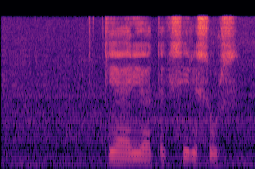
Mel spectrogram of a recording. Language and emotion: Russian, neutral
